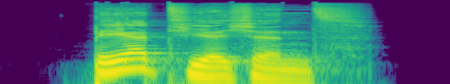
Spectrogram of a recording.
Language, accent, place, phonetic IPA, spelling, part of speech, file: German, Germany, Berlin, [ˈbɛːɐ̯ˌtiːɐ̯çəns], Bärtierchens, noun, De-Bärtierchens.ogg
- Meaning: genitive of Bärtierchen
